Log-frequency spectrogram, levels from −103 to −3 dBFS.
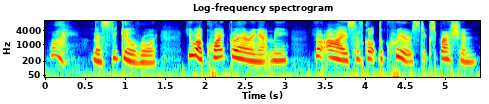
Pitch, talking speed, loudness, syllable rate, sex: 245 Hz, 175 wpm, -20 LUFS, 5.4 syllables/s, female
